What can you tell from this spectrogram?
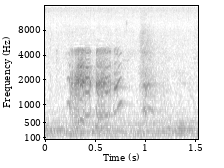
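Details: Nemo the cat complaining and talking back, refusing to go upstairs: a drawn-out two-part meow with a brief break in the middle, followed by a short softer cry, with a person urging it to go up.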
